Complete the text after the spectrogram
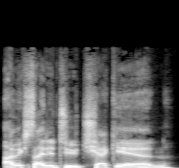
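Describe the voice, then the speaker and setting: A man's voice: a little high, animated, slow. An American man hosting a podcast, asking questions in a conversational interview style. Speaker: podcast host interviewing guests.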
